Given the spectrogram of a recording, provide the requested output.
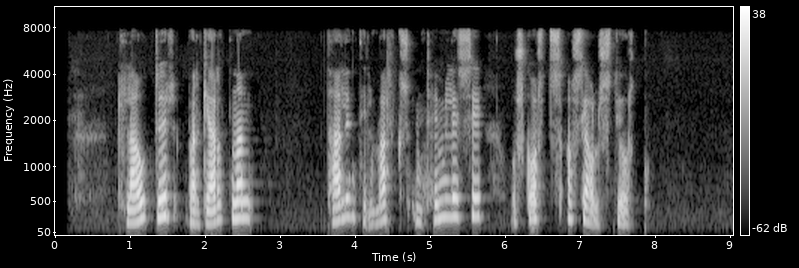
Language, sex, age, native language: Icelandic, female, 50-59, Icelandic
